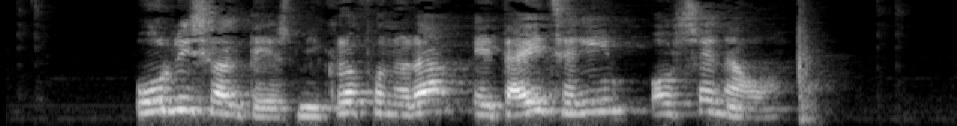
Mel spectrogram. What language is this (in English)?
Basque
